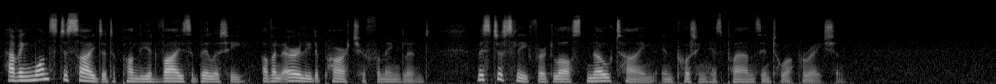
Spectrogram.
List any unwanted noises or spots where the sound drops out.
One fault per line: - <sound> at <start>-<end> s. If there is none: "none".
none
